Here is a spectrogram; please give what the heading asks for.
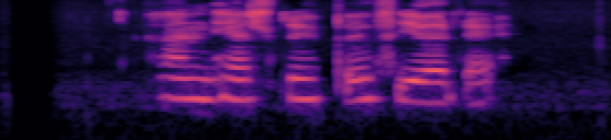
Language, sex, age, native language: Icelandic, female, 6, Icelandic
